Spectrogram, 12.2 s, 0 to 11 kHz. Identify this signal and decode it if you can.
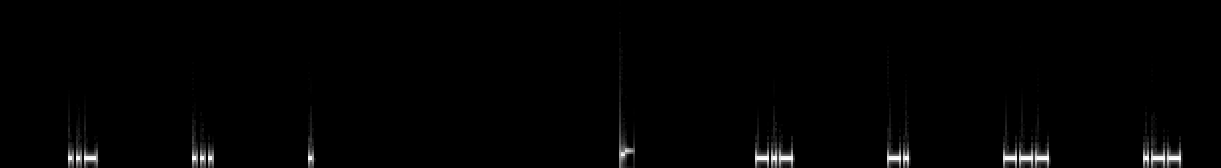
Morse code, heard as a keyed tone, about 29 wpm, spaced as for 8 wpm, 700 Hz. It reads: USE KNOW
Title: 8x Character Spacing - Top 100 Words - 30wpm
